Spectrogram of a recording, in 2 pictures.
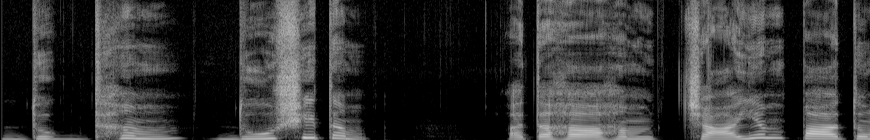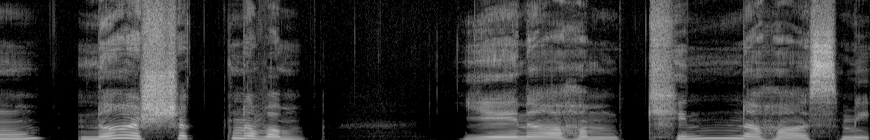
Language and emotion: Sanskrit, sad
